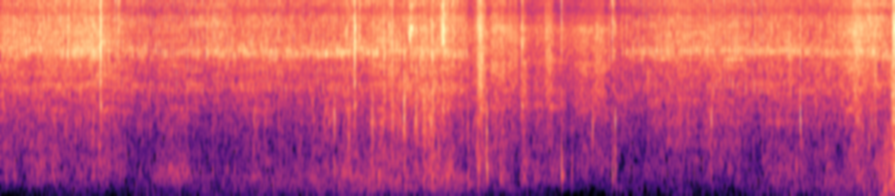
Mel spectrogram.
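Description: Mountain bike rolling down a dirt singletrack: steady tyre noise on the trail, with sharp clicks and rattles from the bike over bumps and roots, several scattered through.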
